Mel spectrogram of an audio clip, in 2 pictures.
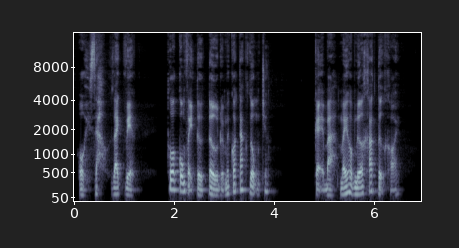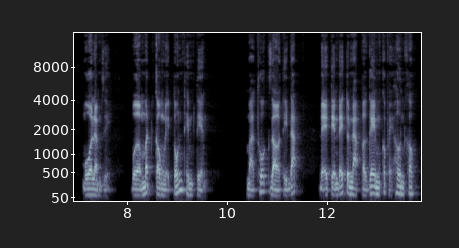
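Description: A man's voice: low voice, expressive, normal speed. Man doing a rude, dismissive lazy husband. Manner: dismissive, irritated.

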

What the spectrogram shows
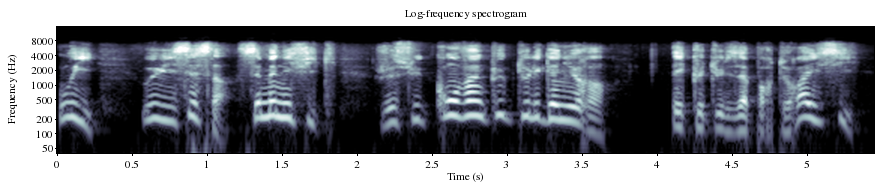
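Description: A man's voice: high voice, sing-song, a little fast, a bit bright, slightly rough, highs cut off, pitched above the performer's own voice, exaggerated voice. Blanche, a coaxing coquette, read by a man. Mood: cajoling. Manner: coaxing, teasing, exclaiming.

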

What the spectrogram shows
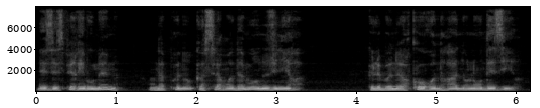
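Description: A man's voice: mid-range voice, little pitch movement, moderate pace, mellow, husky, voice pushed up, lightly acted. A man reading a vengeful colonel. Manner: accusing, declamatory. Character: vengeful male colonel, bitter and triumphant.

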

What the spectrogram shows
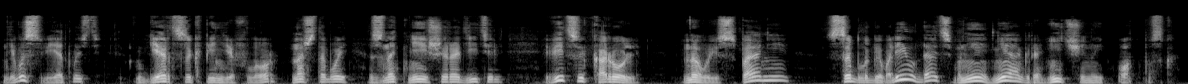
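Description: A man reading the part of a young nobleman who talks to his sister in a gentle, reassuring way. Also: fairly low pitch, big pitch swings, a little slow, slightly rough, dry recording, studio quality, exaggerated voice. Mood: cheerful. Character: young nobleman, caring and lightly joking brother.

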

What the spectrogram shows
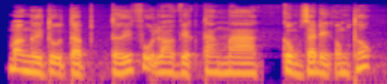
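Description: A man narrating an audiobook story in a steady, even storytelling manner. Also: medium pitch, fast.

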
